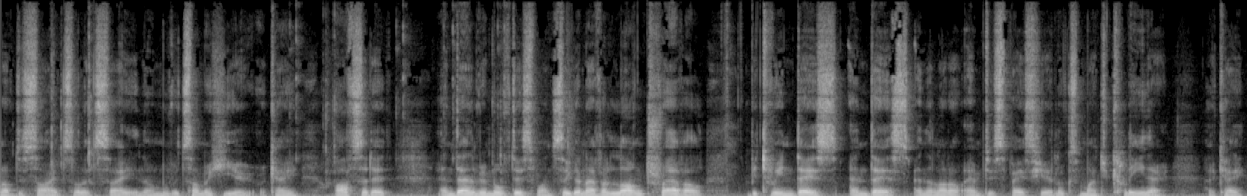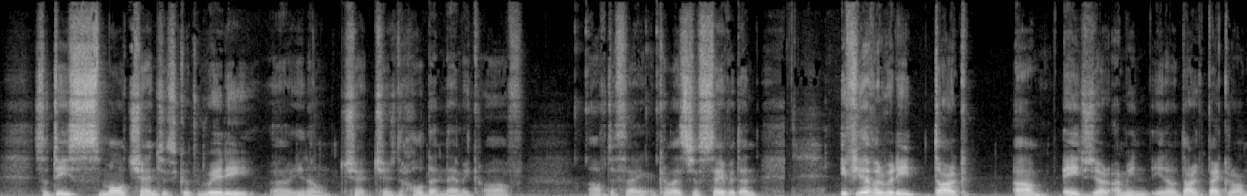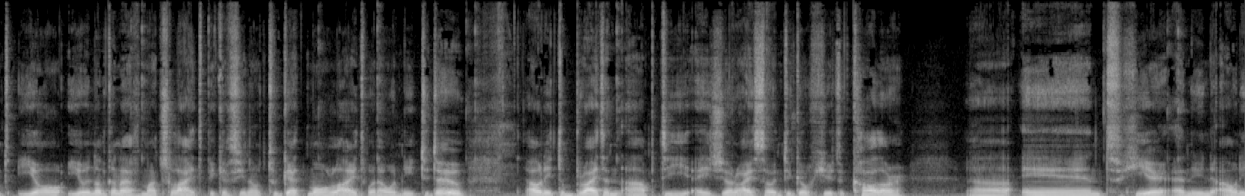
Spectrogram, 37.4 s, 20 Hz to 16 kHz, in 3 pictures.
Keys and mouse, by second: 0.3 g, 0.8 x, 2.8 click, 3.1 Tab, 3.8 click, 4.3 click, 4.8 x, 18.1-19.2 drag, 26.2 click, 28.1 click, 29.6-31.0 drag, 32.4 click, 35.7 click.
